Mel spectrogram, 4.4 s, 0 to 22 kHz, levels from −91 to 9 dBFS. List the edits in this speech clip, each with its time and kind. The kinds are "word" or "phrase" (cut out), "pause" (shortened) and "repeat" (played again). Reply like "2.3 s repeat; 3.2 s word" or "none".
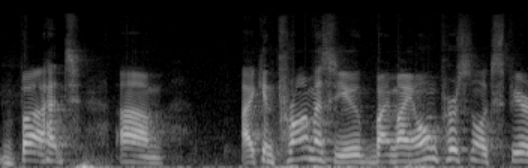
none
